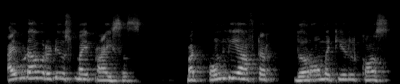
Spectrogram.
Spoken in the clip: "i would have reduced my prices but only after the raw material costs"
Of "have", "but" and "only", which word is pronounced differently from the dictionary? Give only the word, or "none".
none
